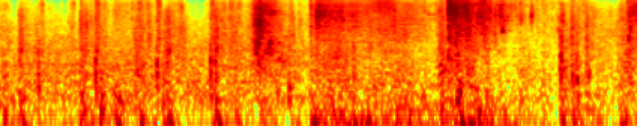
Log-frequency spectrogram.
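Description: A sword swings with a sharp whoosh.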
